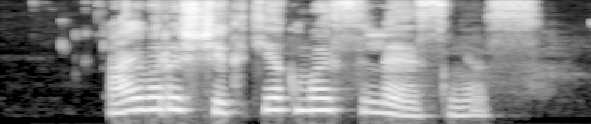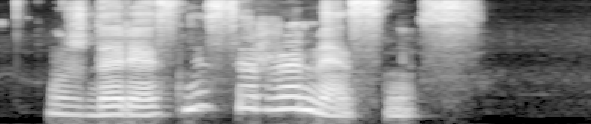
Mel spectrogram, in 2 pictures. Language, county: Lithuanian, Klaipėda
